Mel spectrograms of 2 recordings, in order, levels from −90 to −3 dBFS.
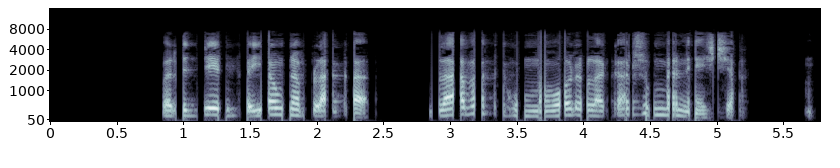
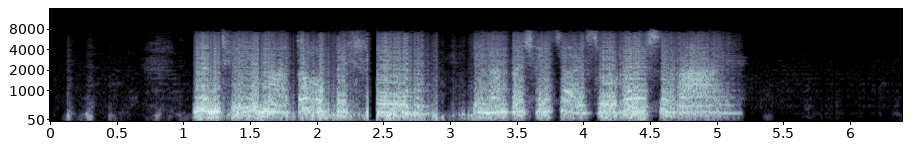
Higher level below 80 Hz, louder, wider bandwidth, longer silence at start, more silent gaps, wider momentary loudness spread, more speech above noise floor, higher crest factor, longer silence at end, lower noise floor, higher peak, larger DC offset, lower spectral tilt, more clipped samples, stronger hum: second, -56 dBFS vs -40 dBFS; second, -21 LUFS vs -18 LUFS; about the same, 7.6 kHz vs 8 kHz; first, 0.85 s vs 0.3 s; first, 2.49-2.85 s, 5.25-5.66 s vs none; about the same, 9 LU vs 9 LU; first, over 70 dB vs 56 dB; about the same, 20 dB vs 16 dB; second, 0.05 s vs 1.2 s; first, under -90 dBFS vs -73 dBFS; about the same, -2 dBFS vs -2 dBFS; neither; about the same, -4.5 dB/octave vs -5.5 dB/octave; neither; neither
